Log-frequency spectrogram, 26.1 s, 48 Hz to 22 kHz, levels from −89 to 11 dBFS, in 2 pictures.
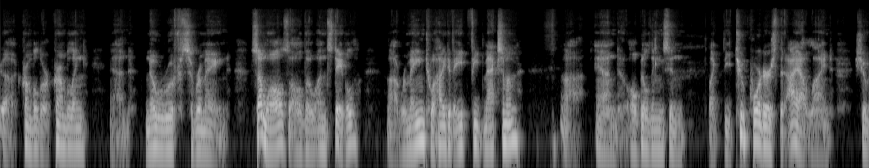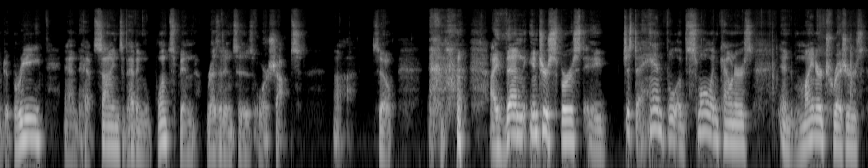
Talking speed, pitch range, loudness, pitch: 140 wpm, 100-135 Hz, -23 LUFS, 115 Hz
